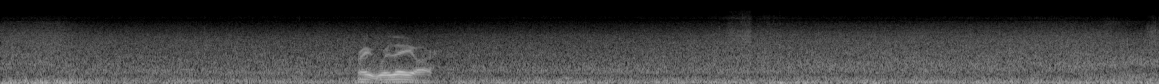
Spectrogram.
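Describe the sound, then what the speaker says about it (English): The waterfall at Cascade Park in New Castle, Pennsylvania, fills the scene with a constant broadband rushing roar. A person speaks briefly over the steady water noise. "There's the waterfall right there."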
